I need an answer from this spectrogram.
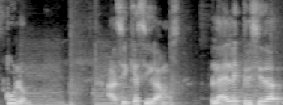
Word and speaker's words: coulomb: Hay muchas personas que pronuncian mal, pero el verdadero pronunciamiento es coulomb.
